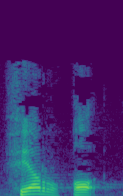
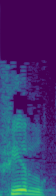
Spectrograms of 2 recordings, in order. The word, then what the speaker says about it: فرق: فكان هؤلاء ينطقون هذه الكلمة فرق مفخمة الراء، وكان بعض القبائل ينطقها مرققة لأن القاف قد كسرت فيقول فرق كالطود، فرق كالطود مرققة، سأنطقها مفخمة ثم أنطقها مرققة.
